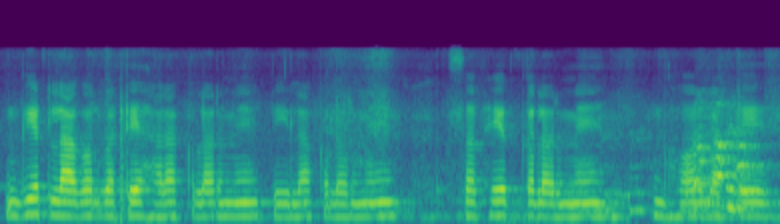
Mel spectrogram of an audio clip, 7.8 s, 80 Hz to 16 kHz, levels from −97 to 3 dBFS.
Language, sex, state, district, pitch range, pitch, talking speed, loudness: Bhojpuri, female, Uttar Pradesh, Gorakhpur, 175-185 Hz, 180 Hz, 110 wpm, -20 LUFS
